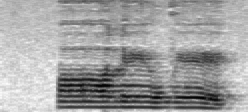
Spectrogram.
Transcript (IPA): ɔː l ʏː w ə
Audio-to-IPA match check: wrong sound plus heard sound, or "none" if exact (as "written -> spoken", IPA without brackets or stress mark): ə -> ʏ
